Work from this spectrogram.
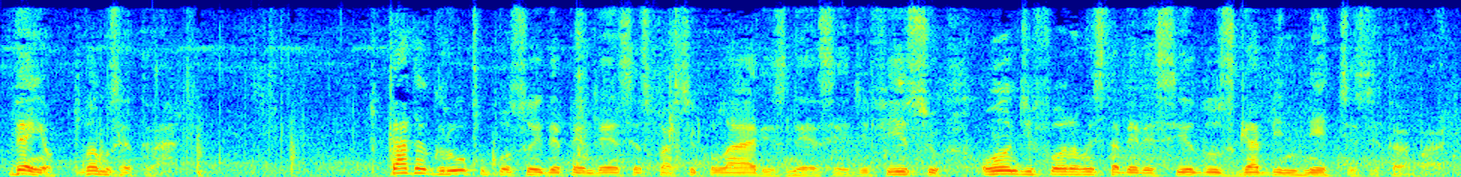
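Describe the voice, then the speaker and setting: Actor as animated welcoming spirit guide. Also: male voice, fairly low pitch, a little slow. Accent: Brazilian. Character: welcoming male spirit guide, polite and instructive. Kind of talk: audio drama acting. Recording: muffled, clearly noisy.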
